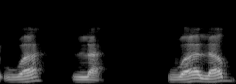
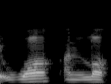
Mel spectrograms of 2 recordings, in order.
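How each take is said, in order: First: "wa la" with thin, front, open vowels; correct, light syllables. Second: "wa" and "la" with dark, rounded vowels; wrong, heavy syllables. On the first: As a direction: keep both "wa" and "la" light. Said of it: "The waw will be light". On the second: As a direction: say "wa" and "la" thick, like "waw" and "law". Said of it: "They say wa and la". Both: Shown as a demonstration.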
